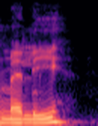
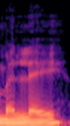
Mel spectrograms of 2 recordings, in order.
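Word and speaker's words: Melee: Men jeg sa, jeg sa jo Supersmash Smash med Lee hele mitt liv. Helt til noen sa til meg det er faktisk meløy. Det er sånn det uttales.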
